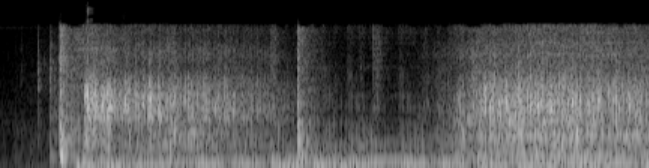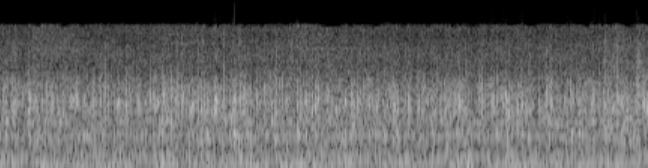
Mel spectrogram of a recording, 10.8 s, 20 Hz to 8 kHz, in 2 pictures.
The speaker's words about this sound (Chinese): 接下来呢，我们即将启动摇奖机，摇出今天的7个基本号码和一个特别号码球。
